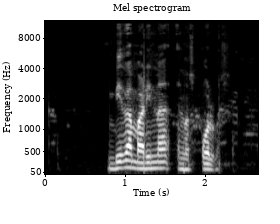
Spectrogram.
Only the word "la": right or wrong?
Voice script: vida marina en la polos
wrong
